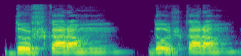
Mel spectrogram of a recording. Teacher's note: दु पर छोटी इ की मात्रा है। और षट्कोण वाला श है तो जीभ को मूर्ध्वा पर लगा के बोलना है। दुष्करम दुष्करम म के बाद हलंत है इसलिए दुष्करम नहीं बोलना है।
